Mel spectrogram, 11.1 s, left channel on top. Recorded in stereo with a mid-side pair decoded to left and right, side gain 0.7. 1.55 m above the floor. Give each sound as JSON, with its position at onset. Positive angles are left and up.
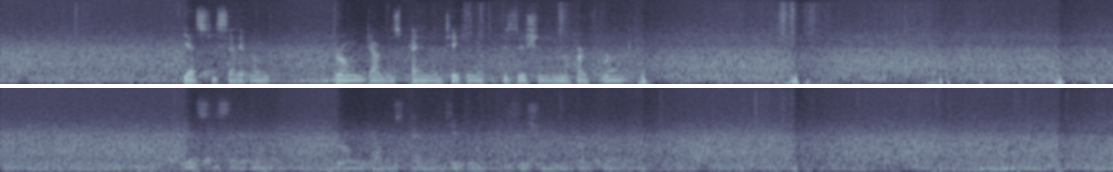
{"t": 1.8, "sound": "a man speaking", "azimuth_deg": 60, "distance_m": 2.0}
